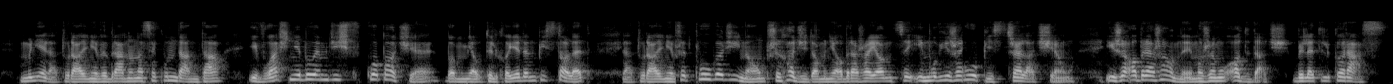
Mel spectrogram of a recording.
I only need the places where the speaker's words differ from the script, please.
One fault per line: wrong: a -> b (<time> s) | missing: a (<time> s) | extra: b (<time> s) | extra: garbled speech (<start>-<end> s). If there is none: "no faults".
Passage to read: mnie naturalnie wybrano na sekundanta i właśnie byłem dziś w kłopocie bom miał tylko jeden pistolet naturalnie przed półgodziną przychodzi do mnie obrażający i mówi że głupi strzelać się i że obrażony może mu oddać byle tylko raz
no faults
